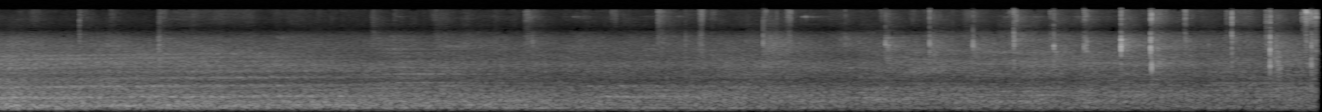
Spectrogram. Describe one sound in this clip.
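A subway train rumbles low through an echoing station and slowly fades away.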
